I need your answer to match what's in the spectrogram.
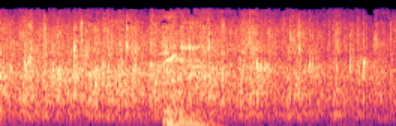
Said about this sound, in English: If you go ahead and clap, that's good. That's all right. That's all right.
